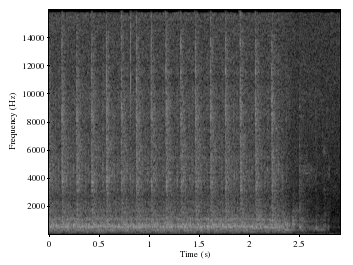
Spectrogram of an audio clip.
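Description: A home sewing machine stitches a twin-needle seam on a scrap of knit fabric, running at a fast, even mechanical patter close by for over two seconds before slowing and stopping.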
